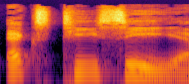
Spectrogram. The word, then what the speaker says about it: XTC: Yeah, I think it's funny that you pronounce it XTC as it's written, mm-hmm. but shouldn't it just be ecstasy? – Everybody's always called them XTC.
